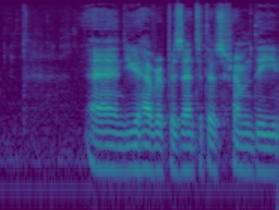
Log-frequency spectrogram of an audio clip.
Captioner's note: speaking French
